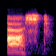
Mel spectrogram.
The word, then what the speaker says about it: asked: So we asked, in this case, guys, we asked. This is the ending sound. We asked. We asked. We asked. Letter K is not pronounced, so it's just asked.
